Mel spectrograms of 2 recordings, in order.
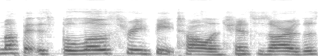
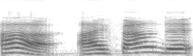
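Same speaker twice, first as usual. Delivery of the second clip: put-on very slow, level, droning announcement monotone; 4 semitones higher than usual. Retelling what he said on finding it, flat tone raised and projected. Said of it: "still in the flat tone of voice he's been using so far, but raised to be louder, as in projecting".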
